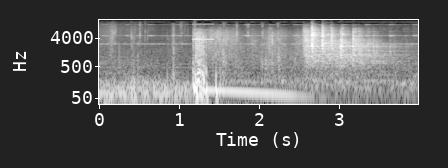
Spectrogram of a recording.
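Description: A metal cage door clanks and rattles as it is pushed.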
